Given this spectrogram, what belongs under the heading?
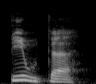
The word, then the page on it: piutar: pieuta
